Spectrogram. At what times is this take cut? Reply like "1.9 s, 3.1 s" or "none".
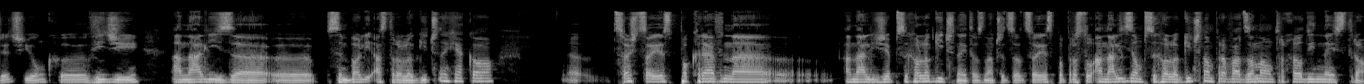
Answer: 3.2 s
